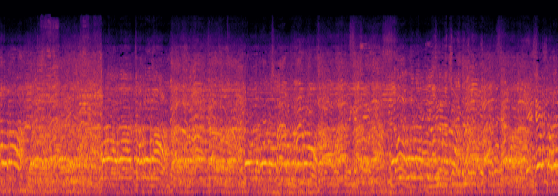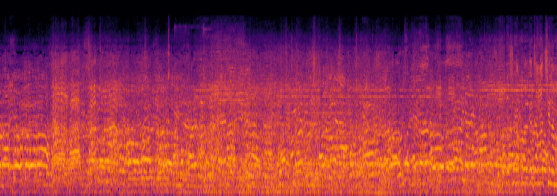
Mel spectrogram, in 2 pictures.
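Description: BDR protesters gathered at the Shahbag intersection raise a loud, continuous crowd roar of overlapping chanted slogans and shouting voices. The din stays dense and steady from start to finish, with no single speaker standing out.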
